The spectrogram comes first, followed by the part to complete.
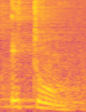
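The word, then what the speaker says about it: إيتوم: لسه معرفينه اول المحاضره، اتوم او للدقه هو اسمه ايتوم.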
